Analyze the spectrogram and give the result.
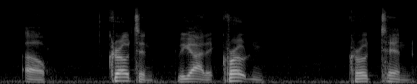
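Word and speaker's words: Crawton: Facebook telling me that it's pronounced crow like the bird and ton like the measurement of weight says oh yeah like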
